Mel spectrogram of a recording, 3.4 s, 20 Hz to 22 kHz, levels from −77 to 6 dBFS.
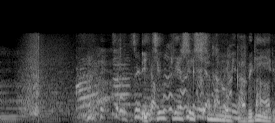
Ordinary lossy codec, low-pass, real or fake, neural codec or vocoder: none; 7.2 kHz; fake; codec, 16 kHz, 6 kbps, DAC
